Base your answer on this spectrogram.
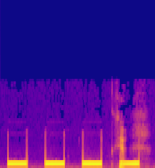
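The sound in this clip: Four evenly spaced beeps of a disconnect tone as a phone call to a radio call-in program is cut off, each steady and at the same pitch, with a brief voice overlapping the last.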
